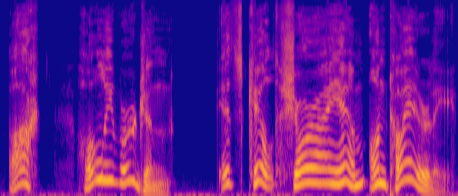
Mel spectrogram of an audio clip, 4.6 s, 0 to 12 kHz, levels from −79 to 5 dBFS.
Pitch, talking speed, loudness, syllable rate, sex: 215 Hz, 120 wpm, -17 LUFS, 4.1 syllables/s, male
